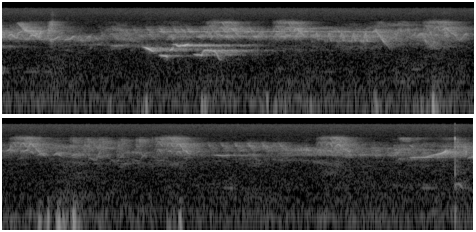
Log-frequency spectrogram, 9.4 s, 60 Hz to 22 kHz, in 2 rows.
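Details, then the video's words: Golden oriole recorded 24 May 2022 at Anklamer Stadtbruch, giving a short mellow whistled phrase that dips and rises early on, surrounded by a constant high chirping chorus of other songbirds. "Pirol - Gesang"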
